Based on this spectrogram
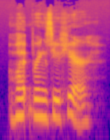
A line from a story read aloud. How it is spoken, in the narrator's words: the Domina asked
